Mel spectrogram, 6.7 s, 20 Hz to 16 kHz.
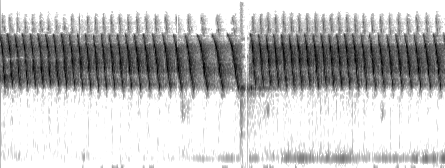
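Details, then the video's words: Canary song of rapid descending chirps in a steady fast trill, briefly broken by a short downward slide, then resuming the same quick rhythm; faint low hum in the background. "Canary-Canario Singing 2017(Kanarya Ötümü)"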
